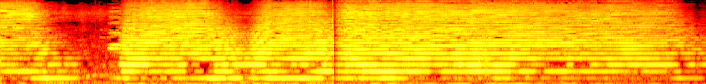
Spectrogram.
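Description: Train horn blowing: a first blast that stops about a second in, then after a short break a single steady blast held for about eight seconds, dipping briefly about five seconds in.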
